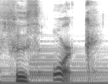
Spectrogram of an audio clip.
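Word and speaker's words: futhorc: the Anglo-Saxon runic alphabet is called the foth orc because the a sound gradually evolved into an o sound for another another in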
